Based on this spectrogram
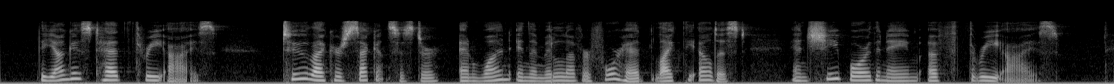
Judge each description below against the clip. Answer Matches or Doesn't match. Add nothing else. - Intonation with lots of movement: Doesn't match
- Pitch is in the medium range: Matches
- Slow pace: Doesn't match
